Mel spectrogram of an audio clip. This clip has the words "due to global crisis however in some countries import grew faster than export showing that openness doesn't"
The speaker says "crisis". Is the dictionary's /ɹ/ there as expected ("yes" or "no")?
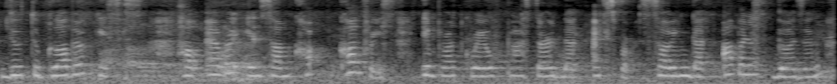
no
